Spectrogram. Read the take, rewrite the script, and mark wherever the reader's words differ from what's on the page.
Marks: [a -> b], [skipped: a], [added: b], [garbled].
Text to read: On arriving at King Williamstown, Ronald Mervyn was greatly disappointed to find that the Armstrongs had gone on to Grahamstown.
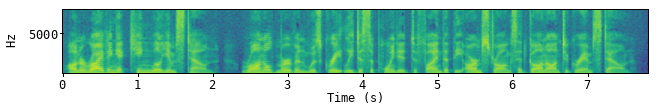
On arriving at King Williamstown, Ronald Mervyn was greatly disappointed to find that the Armstrongs had gone on to Grahamstown.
